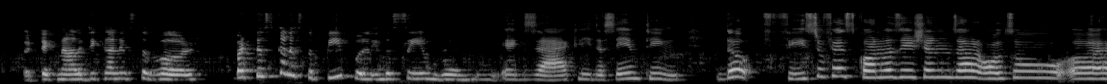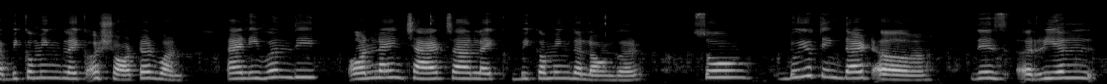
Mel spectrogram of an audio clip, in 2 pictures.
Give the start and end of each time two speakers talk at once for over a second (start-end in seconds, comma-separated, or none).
none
